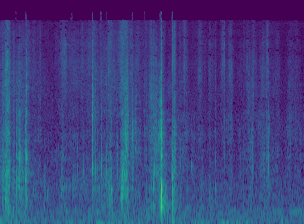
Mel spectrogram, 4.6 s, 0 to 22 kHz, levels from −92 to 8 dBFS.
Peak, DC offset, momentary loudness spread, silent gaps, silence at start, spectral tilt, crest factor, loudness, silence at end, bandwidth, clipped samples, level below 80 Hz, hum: -2 dBFS; under 0.1%; 21 LU; none; 0 s; -3.5 dB/octave; 36 dB; -34 LUFS; 0 s; 18 kHz; under 0.1%; -58 dBFS; none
